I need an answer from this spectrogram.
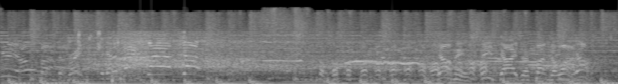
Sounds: music, speech

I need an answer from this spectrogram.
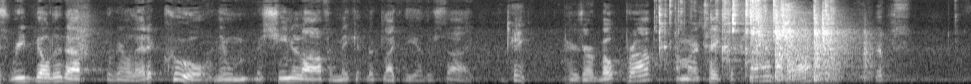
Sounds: speech

